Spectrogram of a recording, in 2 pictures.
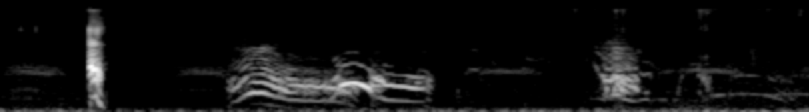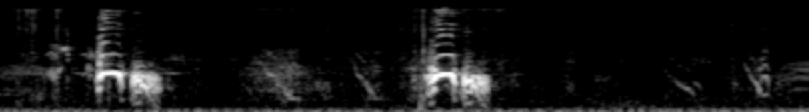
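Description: Young grey francolins, about four months old, giving short, harsh calls several times: a wavering call about a second in, then two louder calls past the middle.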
